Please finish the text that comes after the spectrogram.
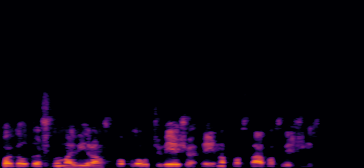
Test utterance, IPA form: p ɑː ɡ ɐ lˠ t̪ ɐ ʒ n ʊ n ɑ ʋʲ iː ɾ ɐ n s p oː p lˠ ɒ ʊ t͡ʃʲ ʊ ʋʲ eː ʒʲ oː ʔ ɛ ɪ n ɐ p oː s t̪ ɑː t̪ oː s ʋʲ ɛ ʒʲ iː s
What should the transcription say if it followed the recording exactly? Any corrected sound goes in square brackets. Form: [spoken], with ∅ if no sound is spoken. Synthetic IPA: p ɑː ɡ ɐ lˠ [d̪] ɐ ʒ n ʊ [m] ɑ ʋʲ iː ɾ ɐ [m] s p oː p lˠ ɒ ʊ t͡ʃʲ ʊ ʋʲ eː ʒʲ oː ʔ ɛ ɪ n ɐ p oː s t̪ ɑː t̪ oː s ʋʲ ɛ ʒʲ iː s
